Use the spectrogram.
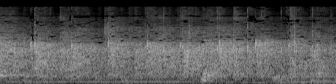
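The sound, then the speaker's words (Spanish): Steady, dense applause from a standing church audience clapping for God as King, a continuous wash of many hands clapping at once, fairly loud and sustained without breaks, with a faint low hum underneath. “Póngase de pie y una fuerte palmas al Rey, por favor.”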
